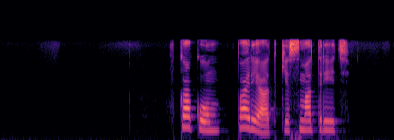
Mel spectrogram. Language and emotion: Russian, neutral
